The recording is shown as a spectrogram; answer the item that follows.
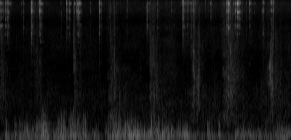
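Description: Footsteps and rubbing from a handheld camera while walking outdoors: irregular light clicks over a low rumble.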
